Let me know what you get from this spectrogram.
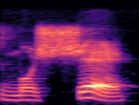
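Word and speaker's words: מֹשֶׁה: So Moshe is Moses pronounced as Moshe.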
